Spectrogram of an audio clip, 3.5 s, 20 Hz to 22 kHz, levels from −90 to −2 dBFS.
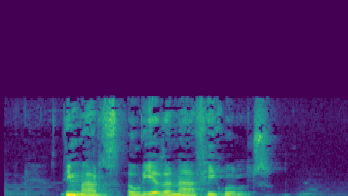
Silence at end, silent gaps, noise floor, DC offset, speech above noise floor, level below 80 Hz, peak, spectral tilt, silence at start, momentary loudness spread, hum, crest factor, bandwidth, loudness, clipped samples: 0.8 s; none; -52 dBFS; under 0.1%; 36 dB; -50 dBFS; 0 dBFS; -5.5 dB/octave; 0.65 s; 14 LU; none; 18 dB; 11.5 kHz; -17 LUFS; under 0.1%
